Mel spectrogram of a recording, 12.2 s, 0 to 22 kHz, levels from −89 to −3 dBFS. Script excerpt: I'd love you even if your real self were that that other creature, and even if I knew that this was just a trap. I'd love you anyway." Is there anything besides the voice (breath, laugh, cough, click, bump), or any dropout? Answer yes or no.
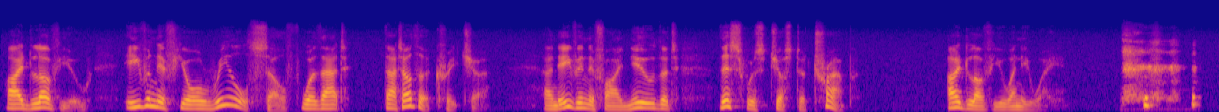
yes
